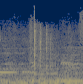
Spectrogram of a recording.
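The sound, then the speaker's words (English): Dice rolling during a party question game: a brief clatter of a few quick, sharp clicks in the middle, faint over a steady low hum. “Roll your dice.”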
